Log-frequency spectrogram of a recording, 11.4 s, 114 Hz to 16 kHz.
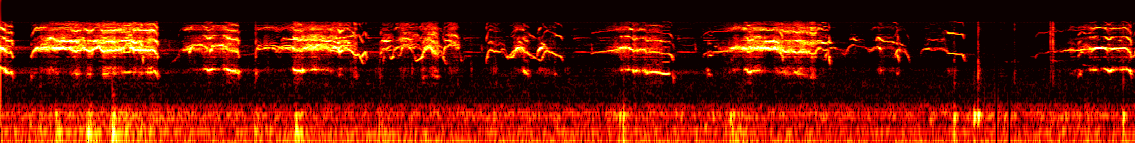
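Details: At the CSU Orange nest, a Peregrine falcon eats a pigeon breakfast on 24 October 2018. Rapid series of grating, wailing calls rise and fall. They mix with quicker chittering notes in irregular bursts throughout.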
